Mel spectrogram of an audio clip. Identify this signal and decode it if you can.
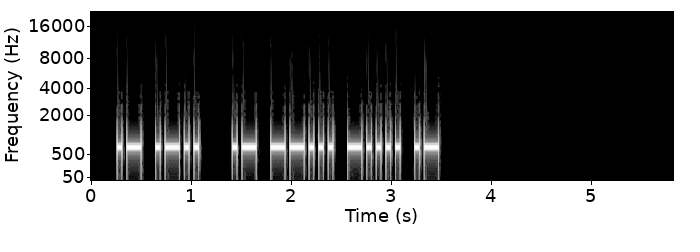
Morse code, heard as a keyed tone, about 25 wpm, 700 Hz. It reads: AL A76A
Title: CWT Exchange 25wpm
